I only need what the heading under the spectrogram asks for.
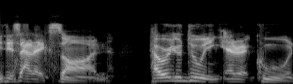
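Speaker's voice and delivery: deep, bad put-on Japanese accent. Co-host greeting the other co-host as they take over, deep horrible fake Japanese accent. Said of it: "talking in my deep Japanese and horrible accent".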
